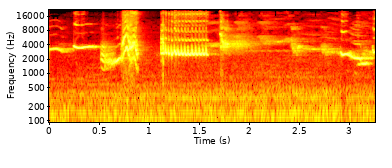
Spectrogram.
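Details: Oriental magpie-robin song with rough fill-ins to raise the mood of a quiet magpie-robin; a whistle, harsh buzzy bursts, a long loud grating note, then softer wavering whistles.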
